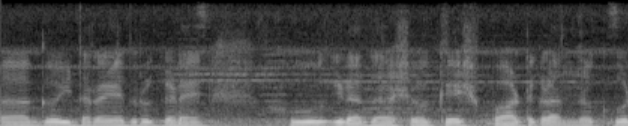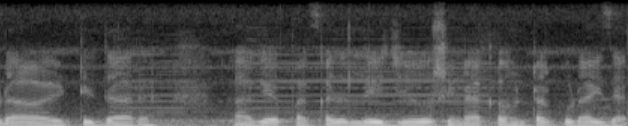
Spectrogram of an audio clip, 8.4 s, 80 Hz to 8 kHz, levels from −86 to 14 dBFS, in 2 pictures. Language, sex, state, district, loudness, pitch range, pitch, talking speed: Kannada, male, Karnataka, Shimoga, -16 LUFS, 125-130 Hz, 125 Hz, 120 wpm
